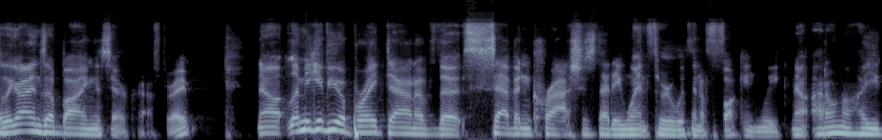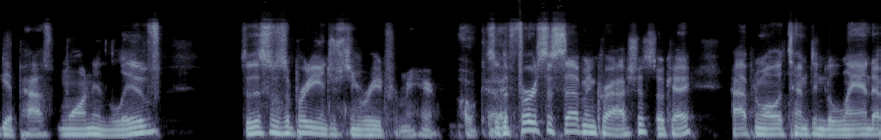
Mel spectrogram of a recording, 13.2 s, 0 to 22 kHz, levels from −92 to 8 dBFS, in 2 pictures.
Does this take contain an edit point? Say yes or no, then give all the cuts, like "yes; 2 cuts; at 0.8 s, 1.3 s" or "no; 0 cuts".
no; 0 cuts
